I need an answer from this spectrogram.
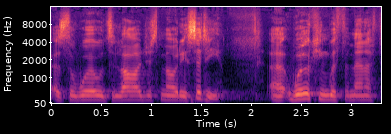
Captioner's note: speaking foreign language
